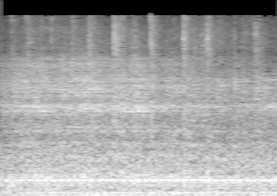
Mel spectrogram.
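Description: Recorded restaurant ambience played over the room's speakers: a steady background hubbub with faint clicks and a thin steady hum running under it.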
